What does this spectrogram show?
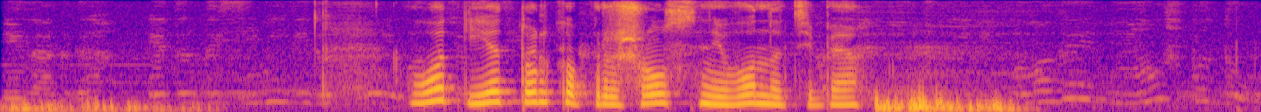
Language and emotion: Russian, neutral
